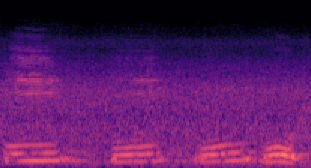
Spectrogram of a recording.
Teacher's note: तो समवृत्त में होता है यानी जो बंद हो, तो आप अपने मुंह से ही बोल सकते हैं ई ई ऊ ऊ। इनमें हमारे मुख जो द्वार है बिल्कुल पूर्ण रूप से बंद रहता है, इसलिए हम ई ऊ को हम समवृत्त स्वर पाते हैं।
